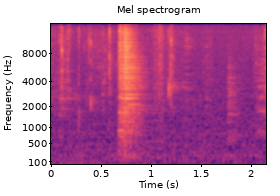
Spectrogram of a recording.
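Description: Faint sounds of a chocolate cupcake being handled over a plastic bowl: one short scrape or rustle under a second in, and a few light clicks.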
